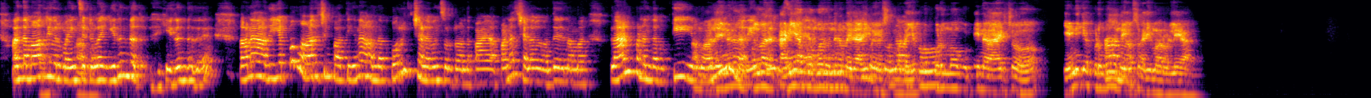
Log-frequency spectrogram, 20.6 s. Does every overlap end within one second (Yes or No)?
No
